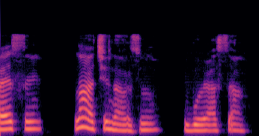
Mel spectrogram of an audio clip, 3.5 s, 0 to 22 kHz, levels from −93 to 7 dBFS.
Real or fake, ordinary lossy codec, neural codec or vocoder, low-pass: fake; none; codec, 16 kHz, 4 kbps, FunCodec, trained on LibriTTS, 50 frames a second; none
